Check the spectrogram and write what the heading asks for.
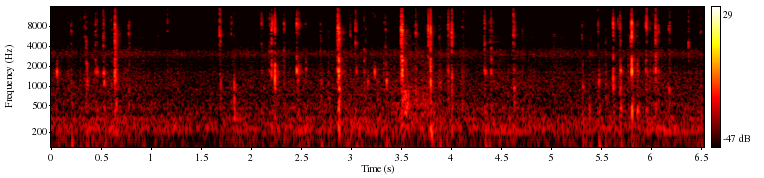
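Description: Typing on a computer keyboard: faint, irregular keystroke clicks, with a short pause about a second in before the typing picks up again.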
